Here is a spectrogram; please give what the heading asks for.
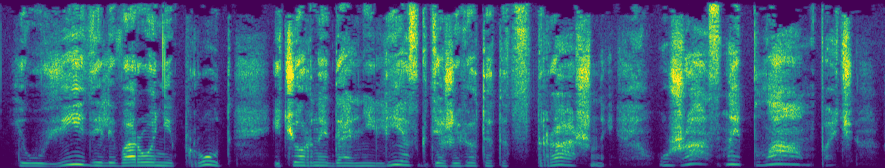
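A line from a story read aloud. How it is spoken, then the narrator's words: Whispered. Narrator (Russian): шепотом продолжал Лойбнер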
